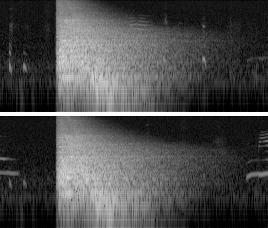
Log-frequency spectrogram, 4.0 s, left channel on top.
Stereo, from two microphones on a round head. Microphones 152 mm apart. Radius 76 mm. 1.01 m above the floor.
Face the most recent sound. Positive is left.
turn(degrees=35)  # may be behind; listen again after turning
